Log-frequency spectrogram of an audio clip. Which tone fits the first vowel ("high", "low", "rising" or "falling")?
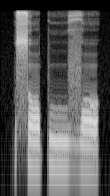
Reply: low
